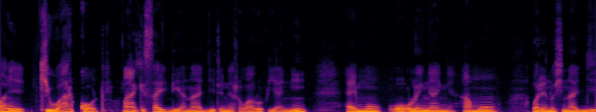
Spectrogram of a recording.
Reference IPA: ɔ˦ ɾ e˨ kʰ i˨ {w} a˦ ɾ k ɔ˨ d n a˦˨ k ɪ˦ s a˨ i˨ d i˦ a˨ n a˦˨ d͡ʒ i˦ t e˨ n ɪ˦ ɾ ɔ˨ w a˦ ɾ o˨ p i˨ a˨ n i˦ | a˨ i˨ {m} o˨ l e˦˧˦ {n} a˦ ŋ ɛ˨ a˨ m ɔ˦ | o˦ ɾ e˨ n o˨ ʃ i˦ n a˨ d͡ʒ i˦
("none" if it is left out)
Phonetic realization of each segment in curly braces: w, m, ŋ

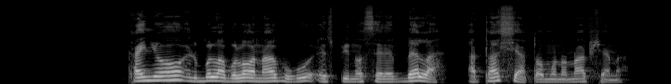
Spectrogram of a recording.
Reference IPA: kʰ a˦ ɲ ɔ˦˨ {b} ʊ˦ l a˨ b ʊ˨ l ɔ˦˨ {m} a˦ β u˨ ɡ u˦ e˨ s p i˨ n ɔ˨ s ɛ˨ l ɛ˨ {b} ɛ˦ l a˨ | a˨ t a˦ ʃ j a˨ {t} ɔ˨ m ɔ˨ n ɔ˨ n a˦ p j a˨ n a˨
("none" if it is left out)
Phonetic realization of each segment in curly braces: b, n, b, t

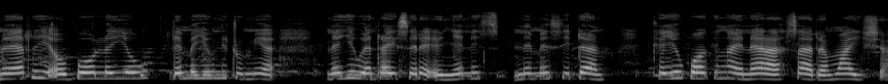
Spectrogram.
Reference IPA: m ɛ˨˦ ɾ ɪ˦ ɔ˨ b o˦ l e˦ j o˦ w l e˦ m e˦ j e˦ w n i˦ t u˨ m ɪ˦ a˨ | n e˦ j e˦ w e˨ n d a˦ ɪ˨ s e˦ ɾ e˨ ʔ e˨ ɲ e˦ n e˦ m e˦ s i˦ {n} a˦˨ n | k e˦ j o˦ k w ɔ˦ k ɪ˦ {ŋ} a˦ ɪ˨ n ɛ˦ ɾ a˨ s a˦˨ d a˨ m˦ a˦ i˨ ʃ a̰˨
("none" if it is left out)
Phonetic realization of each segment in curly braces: d, ŋ

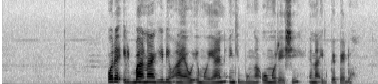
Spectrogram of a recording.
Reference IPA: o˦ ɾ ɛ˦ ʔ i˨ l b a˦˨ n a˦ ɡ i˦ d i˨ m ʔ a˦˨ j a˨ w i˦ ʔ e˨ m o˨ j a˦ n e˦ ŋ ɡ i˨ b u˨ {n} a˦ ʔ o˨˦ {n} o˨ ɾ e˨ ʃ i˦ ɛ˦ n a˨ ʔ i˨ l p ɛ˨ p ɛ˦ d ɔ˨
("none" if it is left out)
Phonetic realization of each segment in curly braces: ŋ, m

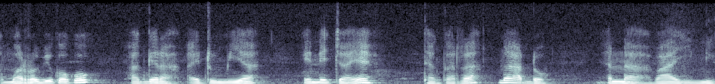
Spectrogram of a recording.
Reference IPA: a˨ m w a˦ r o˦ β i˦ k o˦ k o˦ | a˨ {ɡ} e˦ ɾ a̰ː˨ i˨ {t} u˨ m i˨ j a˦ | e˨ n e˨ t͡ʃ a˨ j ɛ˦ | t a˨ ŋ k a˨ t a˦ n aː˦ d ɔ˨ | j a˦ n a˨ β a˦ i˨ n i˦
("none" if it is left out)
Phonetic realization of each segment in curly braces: ɡ, t

